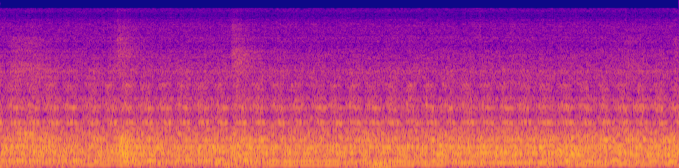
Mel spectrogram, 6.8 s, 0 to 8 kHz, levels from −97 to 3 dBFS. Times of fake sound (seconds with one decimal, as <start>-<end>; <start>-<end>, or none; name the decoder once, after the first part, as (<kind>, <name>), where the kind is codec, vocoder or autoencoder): 0.8-1.3 (vocoder, Vocos); 2.7-3.4; 3.9-4.5; 5.5-6.8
